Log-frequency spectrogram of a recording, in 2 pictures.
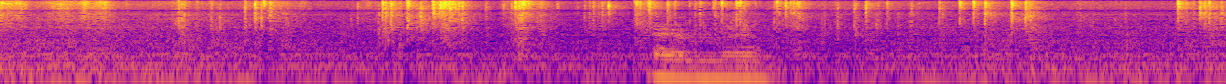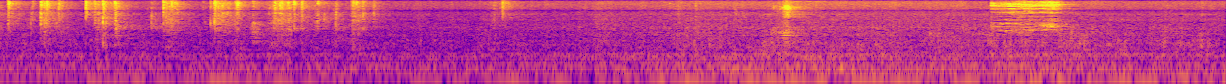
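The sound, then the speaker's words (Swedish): Scissors snipping open a package, a series of crisp, quick clicks and cuts in irregular bursts, with faint crinkling between snips against a low hum. “Och så ska jag klippa upp. Det är lättast med en sax.”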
